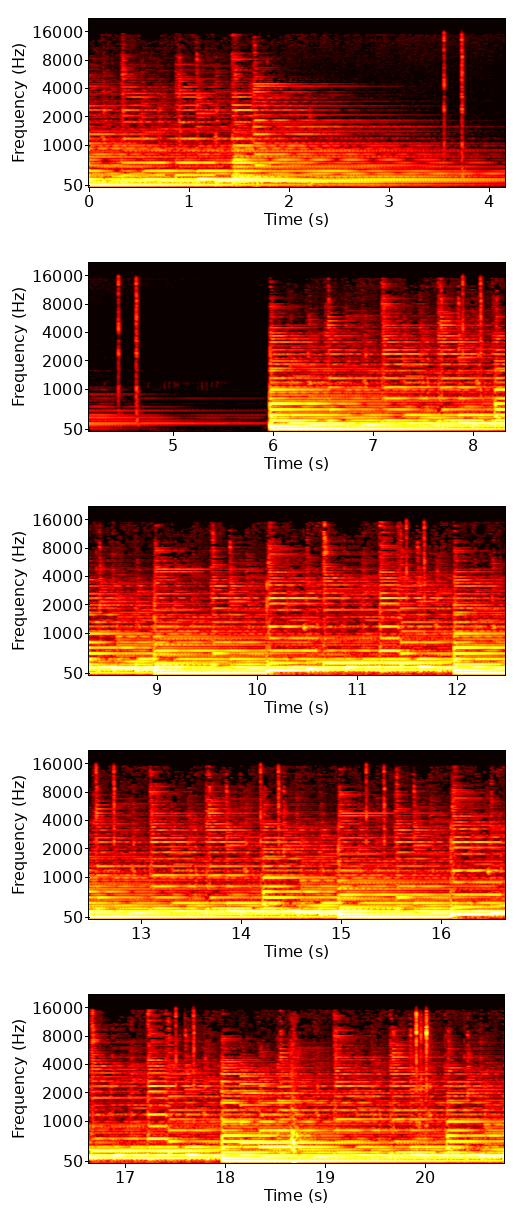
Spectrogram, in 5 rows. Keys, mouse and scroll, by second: 7.5-8.3 typing, 20.2-20.7 typing.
